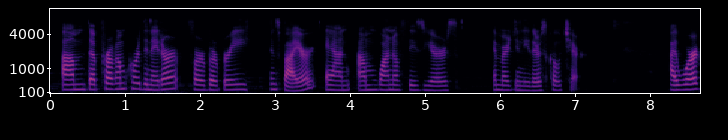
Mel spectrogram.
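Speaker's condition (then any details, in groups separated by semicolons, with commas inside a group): No condition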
